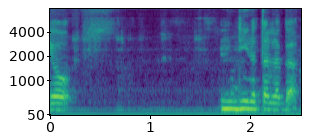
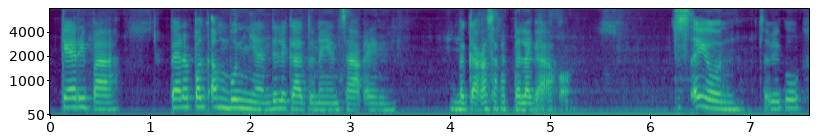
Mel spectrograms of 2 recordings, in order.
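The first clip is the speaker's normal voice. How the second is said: normal talking voice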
